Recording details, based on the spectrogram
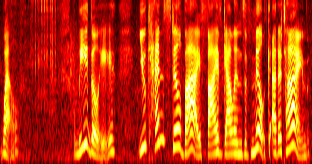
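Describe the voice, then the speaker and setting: A woman playing an earnest, absurdly literal lawyer, formal and deadpan, in an audio comedy sketch. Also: mid-range voice, slow pace, full character voice.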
